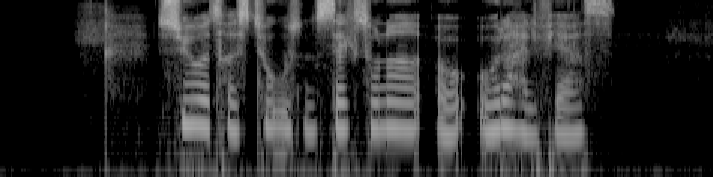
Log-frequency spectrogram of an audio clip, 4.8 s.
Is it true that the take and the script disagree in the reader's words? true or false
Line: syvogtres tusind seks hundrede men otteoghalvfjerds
true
